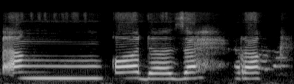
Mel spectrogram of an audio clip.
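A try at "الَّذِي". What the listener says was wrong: Ummu membaca huruf ha kecil. Yang betul ha besar. Yang Ummu baca itu ha kecil, yang betul di situ ha besar.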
